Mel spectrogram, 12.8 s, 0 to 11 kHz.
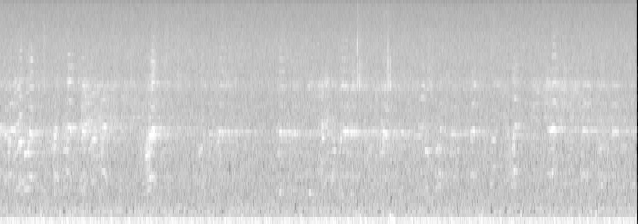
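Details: A large flock of Canada geese circling a pond before landing, Boxing Day, 26 December 2015, under grey skies; bursts of resonant honks come and go throughout, with a low rumbling hum beneath.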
